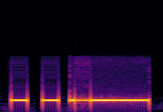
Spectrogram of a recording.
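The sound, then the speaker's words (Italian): A telephone line tone sounds after a call is hung up: two short, loud beeps at a steady pitch, then a longer unbroken tone of about a second, with nothing else heard. “Beh, ma allora siete proprio maleducati a sbattere così il telefono in faccia.”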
